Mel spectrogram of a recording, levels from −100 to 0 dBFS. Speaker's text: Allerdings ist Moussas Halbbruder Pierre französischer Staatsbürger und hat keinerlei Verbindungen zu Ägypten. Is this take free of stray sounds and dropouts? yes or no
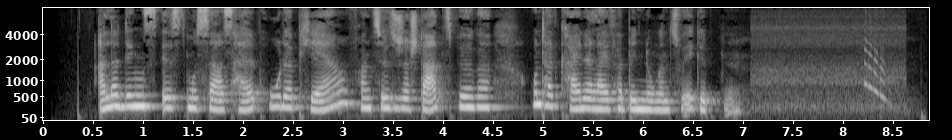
no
